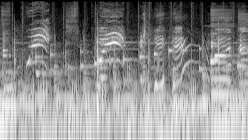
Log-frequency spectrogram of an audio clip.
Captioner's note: squeaking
